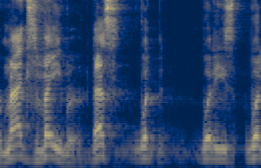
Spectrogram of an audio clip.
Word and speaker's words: Weber: look up max weber it's spelled weber like webr but it's german so that's how they say that's how they say the name okay max weber max weber that's what what he's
